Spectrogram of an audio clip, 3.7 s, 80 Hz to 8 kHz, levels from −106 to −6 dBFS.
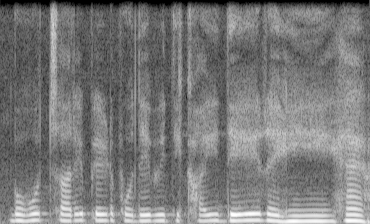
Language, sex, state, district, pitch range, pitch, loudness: Hindi, female, Uttar Pradesh, Saharanpur, 205-220 Hz, 210 Hz, -15 LUFS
